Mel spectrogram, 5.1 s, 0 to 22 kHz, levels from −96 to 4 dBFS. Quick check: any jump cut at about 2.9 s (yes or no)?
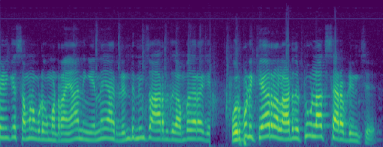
yes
